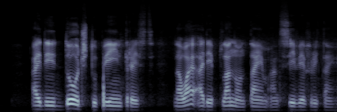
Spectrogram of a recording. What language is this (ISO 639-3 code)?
pcm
